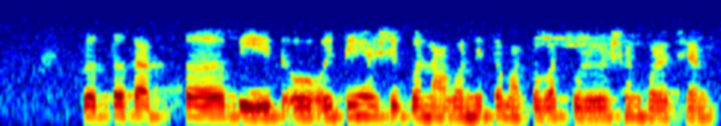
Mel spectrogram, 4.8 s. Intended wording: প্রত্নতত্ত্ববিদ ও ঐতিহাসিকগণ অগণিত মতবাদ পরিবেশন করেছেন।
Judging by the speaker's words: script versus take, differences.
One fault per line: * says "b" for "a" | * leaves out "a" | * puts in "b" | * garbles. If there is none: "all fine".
all fine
